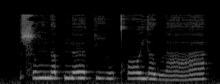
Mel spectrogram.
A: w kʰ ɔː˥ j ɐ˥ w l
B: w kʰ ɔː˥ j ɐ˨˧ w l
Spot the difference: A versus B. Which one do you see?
B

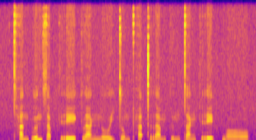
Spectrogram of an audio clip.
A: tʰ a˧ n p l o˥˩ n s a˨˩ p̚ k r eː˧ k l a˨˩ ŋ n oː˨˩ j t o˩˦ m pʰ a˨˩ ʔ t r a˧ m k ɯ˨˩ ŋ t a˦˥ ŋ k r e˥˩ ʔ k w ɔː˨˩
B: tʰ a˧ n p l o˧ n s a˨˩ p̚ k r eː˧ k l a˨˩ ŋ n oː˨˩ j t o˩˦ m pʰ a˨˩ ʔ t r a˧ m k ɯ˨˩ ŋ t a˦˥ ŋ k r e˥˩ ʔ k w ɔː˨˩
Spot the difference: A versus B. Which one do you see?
A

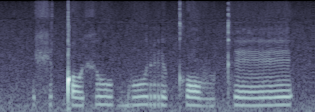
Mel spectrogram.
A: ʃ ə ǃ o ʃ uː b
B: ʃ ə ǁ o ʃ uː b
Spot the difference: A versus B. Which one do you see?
A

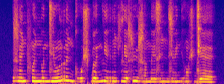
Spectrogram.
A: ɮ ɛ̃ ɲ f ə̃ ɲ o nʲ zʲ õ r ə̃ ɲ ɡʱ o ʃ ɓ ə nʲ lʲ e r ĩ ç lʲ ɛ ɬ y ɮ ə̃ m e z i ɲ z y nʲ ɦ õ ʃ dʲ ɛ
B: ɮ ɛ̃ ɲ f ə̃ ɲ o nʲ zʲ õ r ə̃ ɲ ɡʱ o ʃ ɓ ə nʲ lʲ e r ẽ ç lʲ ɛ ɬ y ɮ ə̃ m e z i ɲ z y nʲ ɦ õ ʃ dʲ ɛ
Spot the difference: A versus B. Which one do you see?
A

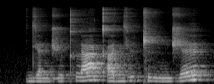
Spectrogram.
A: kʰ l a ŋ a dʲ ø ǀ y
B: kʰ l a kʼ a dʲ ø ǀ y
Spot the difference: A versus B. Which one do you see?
B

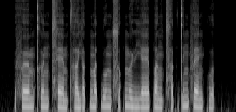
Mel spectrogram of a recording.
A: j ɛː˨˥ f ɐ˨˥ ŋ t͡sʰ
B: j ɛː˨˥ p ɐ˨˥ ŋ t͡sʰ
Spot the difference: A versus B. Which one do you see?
B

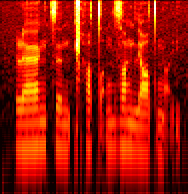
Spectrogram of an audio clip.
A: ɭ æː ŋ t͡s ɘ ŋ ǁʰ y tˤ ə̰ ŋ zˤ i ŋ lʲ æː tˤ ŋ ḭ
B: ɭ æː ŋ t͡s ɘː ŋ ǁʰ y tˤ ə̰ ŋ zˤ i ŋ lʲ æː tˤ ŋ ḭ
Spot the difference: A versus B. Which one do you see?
B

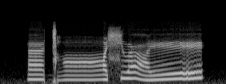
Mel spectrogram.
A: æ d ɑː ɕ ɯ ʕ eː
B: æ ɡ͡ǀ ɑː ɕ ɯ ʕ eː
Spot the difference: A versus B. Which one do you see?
B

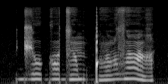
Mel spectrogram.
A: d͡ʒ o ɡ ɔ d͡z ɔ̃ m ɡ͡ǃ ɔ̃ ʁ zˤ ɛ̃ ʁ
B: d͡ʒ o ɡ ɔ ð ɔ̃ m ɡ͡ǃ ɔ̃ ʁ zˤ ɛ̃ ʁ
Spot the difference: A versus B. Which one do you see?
A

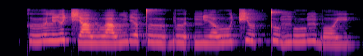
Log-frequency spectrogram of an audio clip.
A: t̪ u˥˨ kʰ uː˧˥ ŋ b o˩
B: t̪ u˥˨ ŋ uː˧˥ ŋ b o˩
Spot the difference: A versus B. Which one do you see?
B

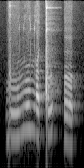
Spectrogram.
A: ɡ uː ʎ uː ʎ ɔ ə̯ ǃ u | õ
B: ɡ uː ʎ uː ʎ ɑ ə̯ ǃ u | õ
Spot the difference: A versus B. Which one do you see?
A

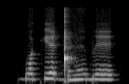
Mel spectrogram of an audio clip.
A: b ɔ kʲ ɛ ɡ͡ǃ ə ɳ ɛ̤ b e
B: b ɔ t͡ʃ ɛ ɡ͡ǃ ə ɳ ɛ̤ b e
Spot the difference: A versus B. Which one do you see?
A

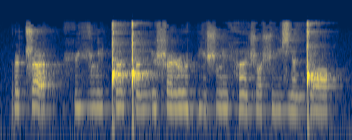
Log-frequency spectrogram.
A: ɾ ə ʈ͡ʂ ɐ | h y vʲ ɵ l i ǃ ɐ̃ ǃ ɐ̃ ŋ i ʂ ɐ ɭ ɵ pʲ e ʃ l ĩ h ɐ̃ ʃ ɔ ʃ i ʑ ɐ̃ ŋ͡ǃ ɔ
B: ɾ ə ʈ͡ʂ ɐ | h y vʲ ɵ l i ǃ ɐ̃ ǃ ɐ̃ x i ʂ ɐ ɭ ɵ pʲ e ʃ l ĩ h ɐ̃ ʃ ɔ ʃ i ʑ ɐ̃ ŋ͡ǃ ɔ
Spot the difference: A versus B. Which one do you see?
A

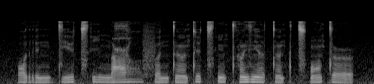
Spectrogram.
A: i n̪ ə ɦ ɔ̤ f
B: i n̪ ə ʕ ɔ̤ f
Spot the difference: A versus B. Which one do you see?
B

